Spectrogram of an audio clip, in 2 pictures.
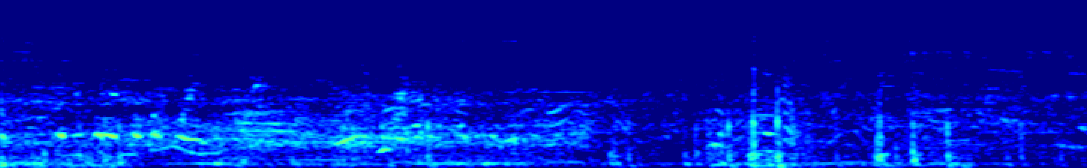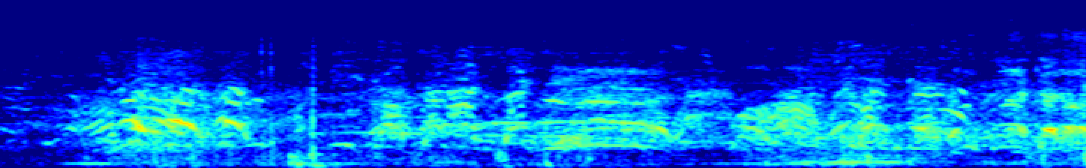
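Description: Young players shout and call out to each other across an open outdoor field.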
